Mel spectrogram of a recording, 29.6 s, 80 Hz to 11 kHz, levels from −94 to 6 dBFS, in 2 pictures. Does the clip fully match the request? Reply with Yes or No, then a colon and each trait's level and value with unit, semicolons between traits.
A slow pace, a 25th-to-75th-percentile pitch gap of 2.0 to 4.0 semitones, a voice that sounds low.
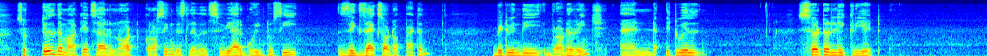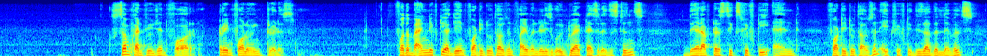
Yes: slow, 115 wpm; average, 3.7 semitones; low, 125 Hz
